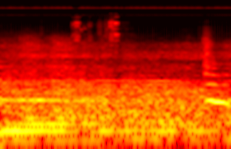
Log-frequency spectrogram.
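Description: A low, steady rumble in the film's soundtrack, with no held musical note.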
